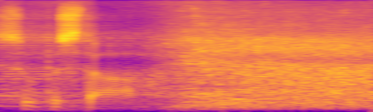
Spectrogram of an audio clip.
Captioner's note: laugh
